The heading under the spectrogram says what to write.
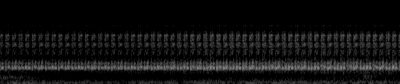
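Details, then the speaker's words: Large 3D-printed magnet rotor with a hand-held drive coil; the rotor wobbles from inserts used instead of bearings. Steady, even buzzing hum with a fast regular pulse that speeds up as the coil moves closer; spinning fast with solid output, running normally. "the closer I pull it to it the faster it goes it's starting to really fly now giving me a solid output you can hear it too"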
